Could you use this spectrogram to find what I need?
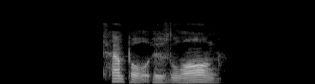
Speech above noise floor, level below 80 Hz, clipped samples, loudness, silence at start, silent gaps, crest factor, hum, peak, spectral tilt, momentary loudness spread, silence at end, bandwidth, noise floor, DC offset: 64 dB; -64 dBFS; under 0.1%; -26 LUFS; 1.05 s; none; 22 dB; none; -6 dBFS; -6.5 dB/octave; 16 LU; 0.95 s; 7.6 kHz; -89 dBFS; under 0.1%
